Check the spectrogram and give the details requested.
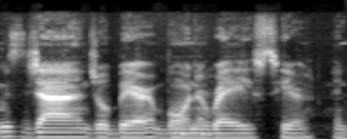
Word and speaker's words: Joubert: We want to welcome, and I'm going to be Creole tonight because I'm going to pronounce his last name like it's supposed to be pronounced.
